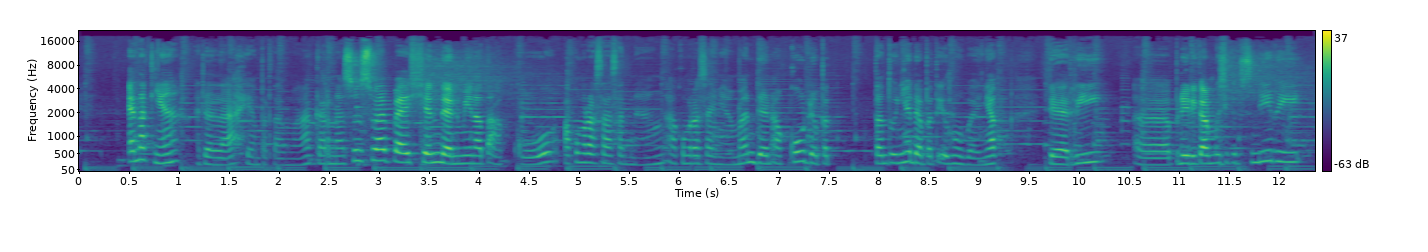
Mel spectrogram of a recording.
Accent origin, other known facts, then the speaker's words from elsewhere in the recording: Yogyakarta, Special Region of Yogyakarta, Indonesia; Aku asli Jogja. Aku jadinya asli Jawa.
